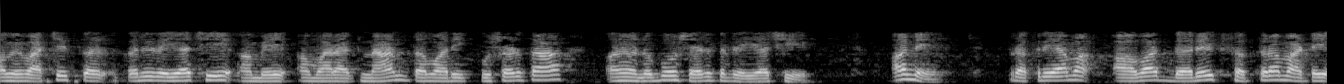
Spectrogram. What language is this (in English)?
Gujarati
